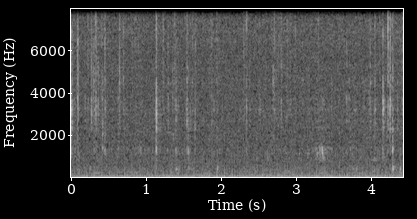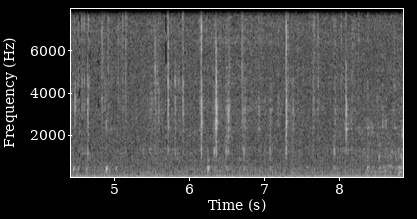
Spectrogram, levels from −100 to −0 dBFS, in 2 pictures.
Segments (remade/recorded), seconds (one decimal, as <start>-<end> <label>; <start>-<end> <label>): 0.0-8.9 recorded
